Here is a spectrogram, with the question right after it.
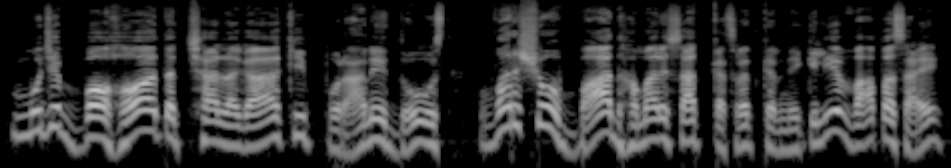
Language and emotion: Hindi, happy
